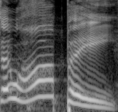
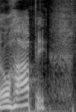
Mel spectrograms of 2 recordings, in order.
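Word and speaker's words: O'Hoppe: want to say phonetically, Hoppe. 2 consonants. Is that vowel supposed to be long? Yes, with the 2 consonants. If there was only one, it would be hope.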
